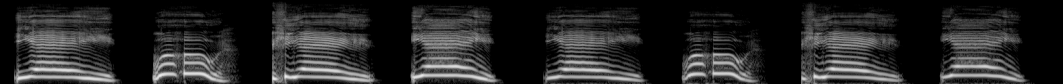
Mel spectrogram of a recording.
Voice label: Female Saying Yey And Wohoo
